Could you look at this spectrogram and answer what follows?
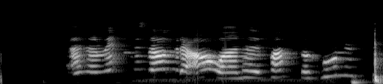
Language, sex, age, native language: Icelandic, male, 11, Icelandic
